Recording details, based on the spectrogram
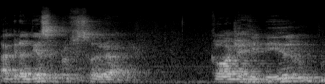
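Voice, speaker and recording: With a Rio de Janeiro accent, a man speaks at a fairly slow pace amid noticeable background noise and audible room echo. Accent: carioca, hissing sibilants. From Rio de Janeiro, Brazil. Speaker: philosophy professor. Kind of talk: lecture.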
